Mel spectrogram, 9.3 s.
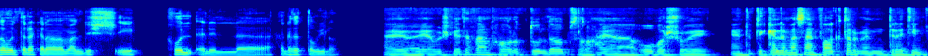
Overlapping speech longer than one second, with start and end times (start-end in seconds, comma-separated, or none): none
